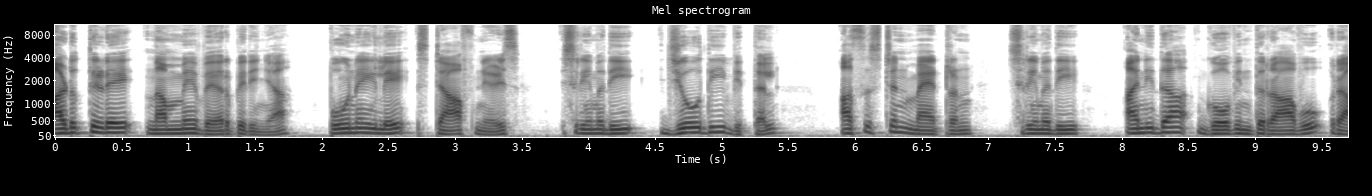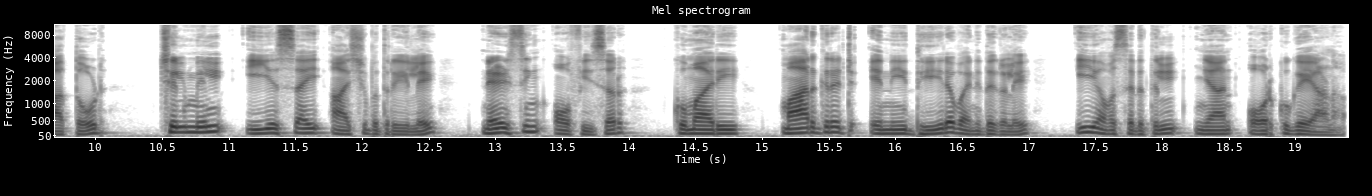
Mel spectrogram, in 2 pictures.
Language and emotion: Malayalam, neutral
